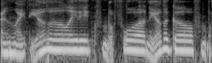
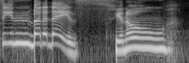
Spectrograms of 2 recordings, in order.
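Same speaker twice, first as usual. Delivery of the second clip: put-on drunk voice, higher; 4 semitones higher than usual. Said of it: "trying to put on this best, like, inebriated voice".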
